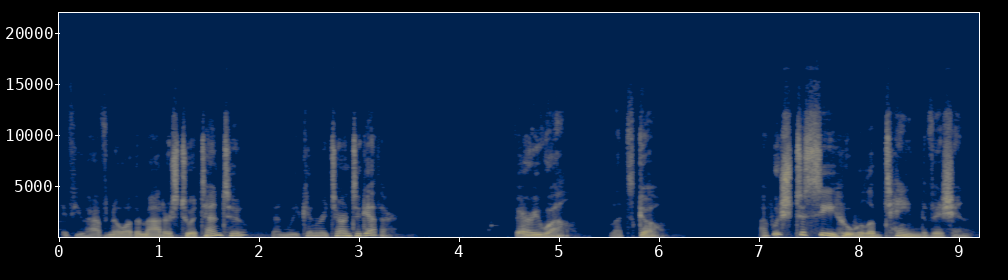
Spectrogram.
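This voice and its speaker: An actor playing a serene young wandering samurai in an anime-style video game, soft-spoken, formal and measured. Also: male voice, medium pitch, expressive, vocal fry, no echo. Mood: calm.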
